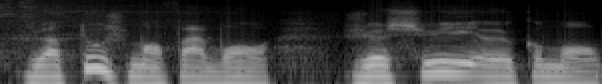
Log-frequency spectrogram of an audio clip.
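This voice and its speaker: A dark, mellow tone carries lively intonation at a very slow pace. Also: man. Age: 80s+. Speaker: scissor maker. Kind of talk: interview answer.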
